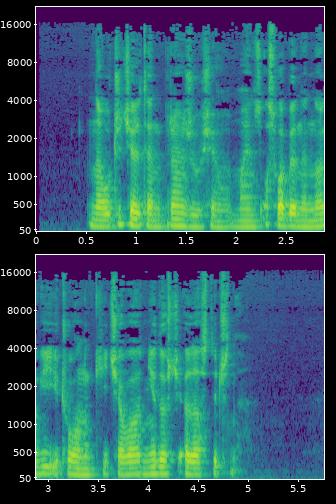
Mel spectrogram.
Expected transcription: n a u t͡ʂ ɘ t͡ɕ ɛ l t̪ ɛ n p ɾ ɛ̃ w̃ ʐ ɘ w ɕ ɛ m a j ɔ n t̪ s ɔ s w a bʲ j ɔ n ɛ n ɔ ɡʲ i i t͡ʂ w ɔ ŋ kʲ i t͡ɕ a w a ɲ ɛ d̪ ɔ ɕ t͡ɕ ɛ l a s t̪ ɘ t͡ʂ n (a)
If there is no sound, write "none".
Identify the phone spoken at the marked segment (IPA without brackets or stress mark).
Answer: ɛ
